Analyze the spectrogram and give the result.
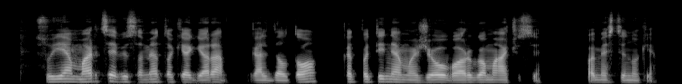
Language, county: Lithuanian, Klaipėda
